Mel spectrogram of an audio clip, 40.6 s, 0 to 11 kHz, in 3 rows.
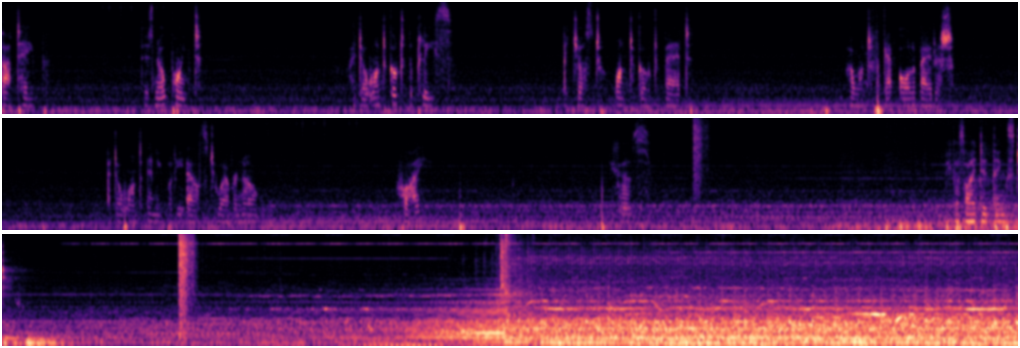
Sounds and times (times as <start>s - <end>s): Speech: 0.0s - 0.6s, 1.9s - 2.7s, 4.6s - 6.1s, 7.5s - 9.2s, 11.3s - 12.8s, 15.0s - 17.0s, 21.6s - 22.2s, 26.1s - 27.5s
Music: 17.0s - 40.6s.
